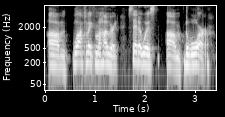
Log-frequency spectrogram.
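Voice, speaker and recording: Woman agent, chatty storyteller, lower pitch, dry close sound, video call. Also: moderate pace, no room sound. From Maryland, USA. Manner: chatty, animated storyteller, lots of fillers and asides. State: low morning voice. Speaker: real estate agent. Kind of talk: casual meeting chat on a video call.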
